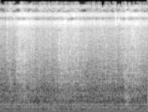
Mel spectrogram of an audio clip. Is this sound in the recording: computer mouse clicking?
no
